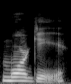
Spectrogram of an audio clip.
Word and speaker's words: mortgage: You have this massive harsh T sitting dead center in the word, and it is completely silent. But then, the ending betrays you as well. Doesn't sound like age. It degrades completely into an I J sound. The entire architectural integrity of the visual styling collapses when spoken. It becomes morgue.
